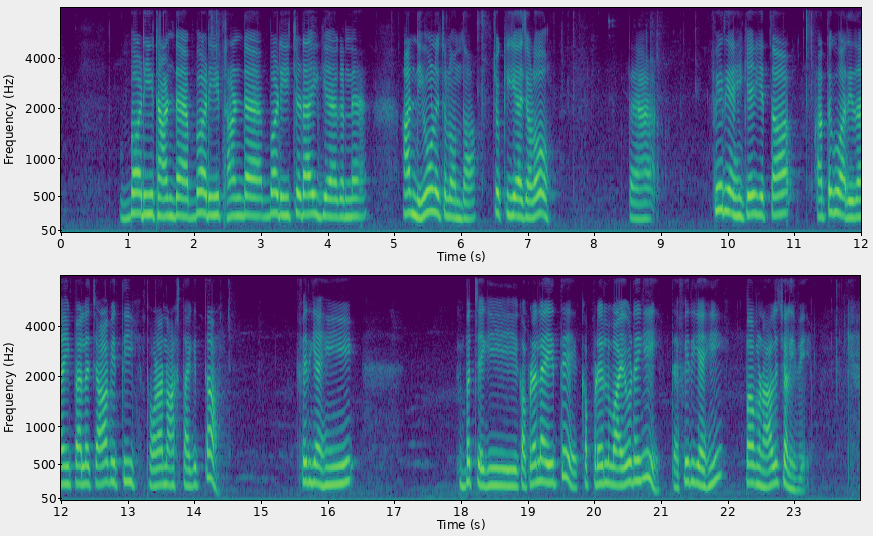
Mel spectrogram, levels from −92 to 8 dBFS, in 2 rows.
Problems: background sounds at intervals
